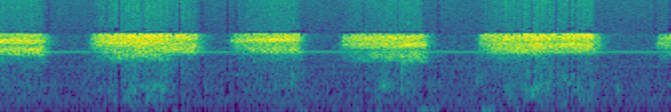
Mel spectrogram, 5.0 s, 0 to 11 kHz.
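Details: Young barn owls at a Théding nest box on 20 September 2021, the day the youngest chick fell out; loud breathy hissing screeches about a second long come in a steady run of five, with brief pauses between them.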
